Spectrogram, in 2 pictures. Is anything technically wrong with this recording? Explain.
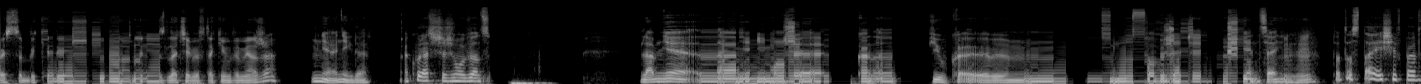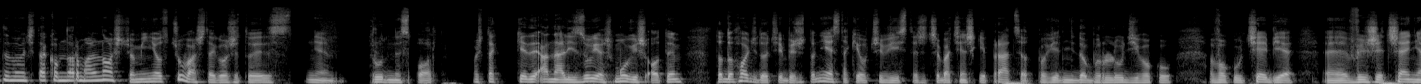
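Yes. Robotic sound from repeated short buffers appears at 0.44–1.60 s, 7.01–9.23 s and 10.25–12.60 s. The likely cause is audio arriving too seldom, with playback filling the gaps by looping a short stretch of about 7.5 ms for most of each span while the real speech is skipped. That loop imposes a fixed 133 Hz buzz, so the speech turns rigid and metallic while loosely tracking the words.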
